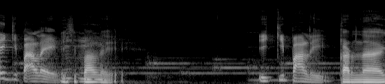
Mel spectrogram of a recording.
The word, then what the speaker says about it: iki palek: Oh oh itu oh itu bacanya ikipale.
